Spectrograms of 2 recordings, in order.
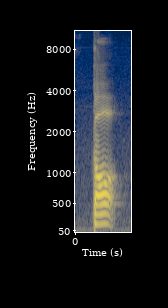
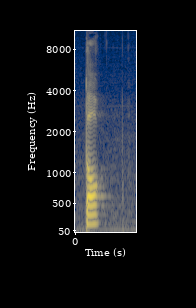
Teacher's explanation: we're ending in a K glottal stop. And like we just learned, we've got the vowel O, because we've got 2 consonants together without a vowel, so we're using O.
